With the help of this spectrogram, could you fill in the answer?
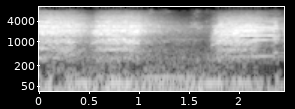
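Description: Sulfur-crested cockatoo calls: a few loud, harsh, raspy screeches in quick succession, with a brief dip between bursts and no voices.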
